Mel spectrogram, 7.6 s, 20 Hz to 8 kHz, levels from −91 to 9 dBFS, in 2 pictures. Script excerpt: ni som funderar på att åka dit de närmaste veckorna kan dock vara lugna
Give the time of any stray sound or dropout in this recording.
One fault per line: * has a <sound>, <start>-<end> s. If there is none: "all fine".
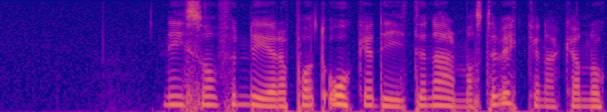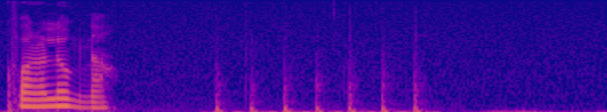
* has a thud, 5.0-6.6 s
